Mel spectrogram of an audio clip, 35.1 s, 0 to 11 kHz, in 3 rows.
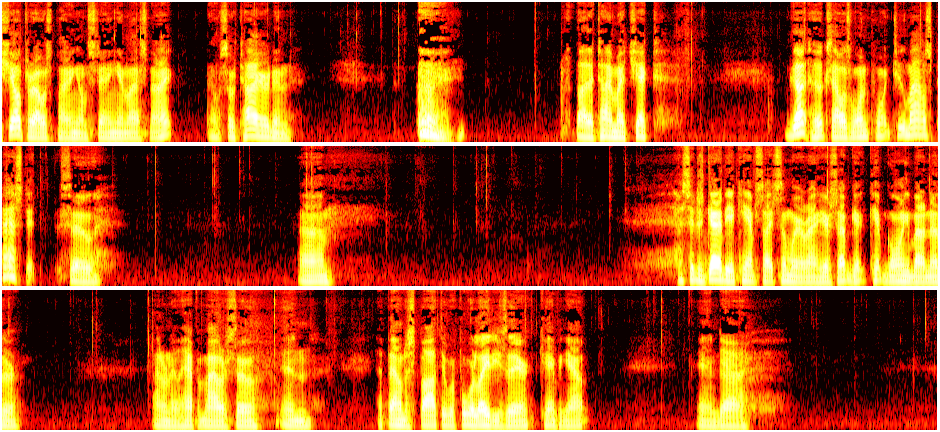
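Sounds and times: faint clicks: 3.5 - 7.2, 8.4 - 9.8, 11.4 - 21.1, 21.8 - 28.9, 29.8 - 35.0
man clearing his throat: 5.2 - 5.8.

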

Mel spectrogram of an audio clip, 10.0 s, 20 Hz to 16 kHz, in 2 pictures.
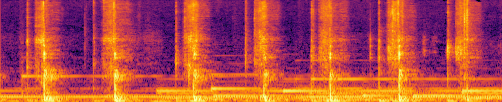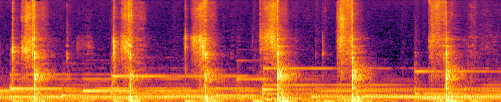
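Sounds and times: background music: 0.0 - 10.0
knife chopping on cutting board: 0.2 - 10.0.

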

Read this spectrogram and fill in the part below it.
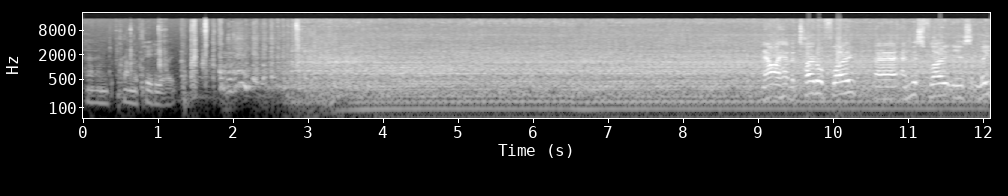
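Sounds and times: tractor engine starting and idling: 0.2 - 12.0.

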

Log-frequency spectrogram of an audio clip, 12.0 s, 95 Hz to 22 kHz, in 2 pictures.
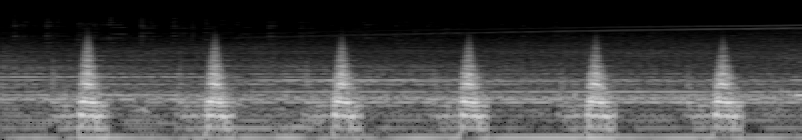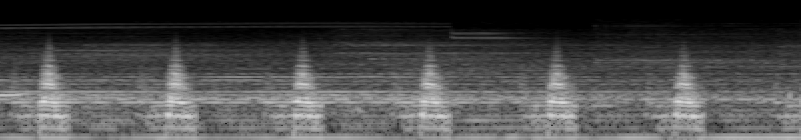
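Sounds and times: low electronic drone: 0.0 - 12.0
electronic hit pulsing: 0.4 - 0.8, 1.4 - 1.8, 2.4 - 2.8, 3.4 - 3.7, 4.3 - 7.5, 8.1 - 8.5, 9.1 - 9.4, 10.0 - 10.4, 11.0 - 11.3
high rising synth: 0.4 - 11.3.

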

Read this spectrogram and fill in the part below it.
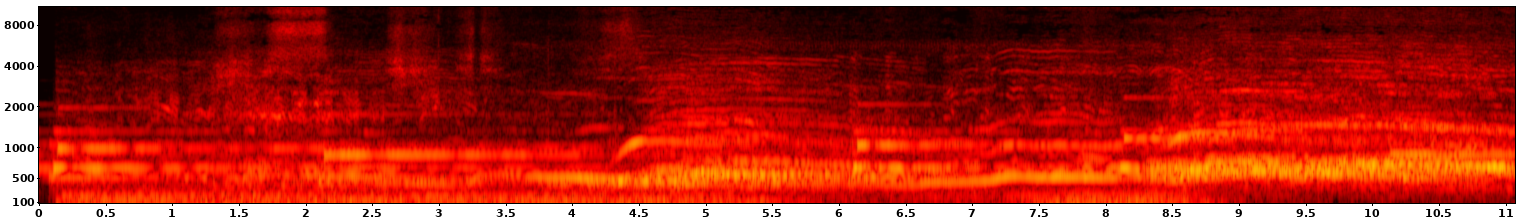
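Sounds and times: crowd cheering: 0.8 - 11.0.

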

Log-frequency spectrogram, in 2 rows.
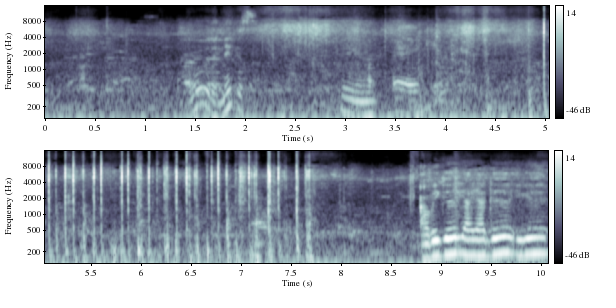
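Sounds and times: rapid sharp clicks and taps: 4.9 - 7.8.

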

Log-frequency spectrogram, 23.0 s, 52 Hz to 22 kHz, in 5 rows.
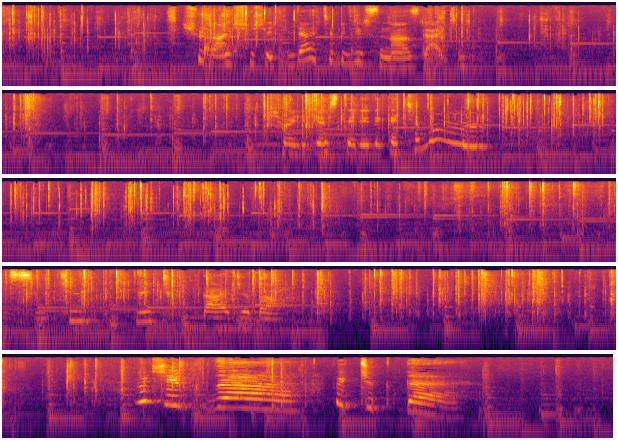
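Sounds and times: foil wrapper crinkling: 0.0 - 20.9
background music with beat: 21.9 - 23.0.

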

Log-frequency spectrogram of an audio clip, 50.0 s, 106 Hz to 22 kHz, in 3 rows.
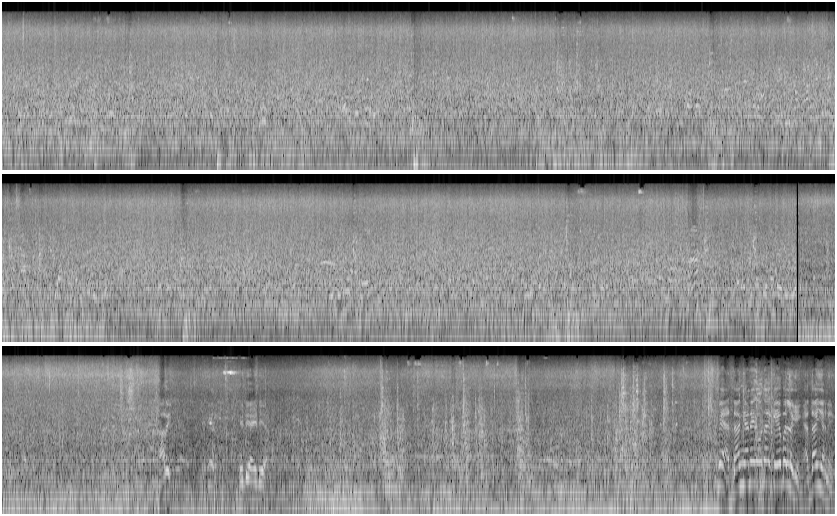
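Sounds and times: heavy rain pouring: 0.0 - 49.9
truck diesel engine running: 0.0 - 49.9
voices calling out: 0.0 - 49.9.

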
